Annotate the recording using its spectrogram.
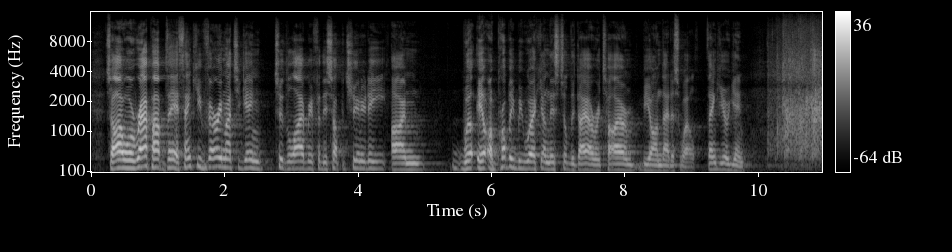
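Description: A middle-aged man speaks calmly into a microphone in a large hall.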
